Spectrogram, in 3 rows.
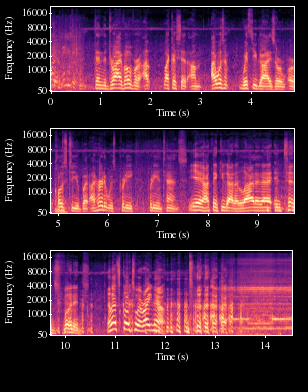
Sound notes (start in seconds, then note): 11.8 laughs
